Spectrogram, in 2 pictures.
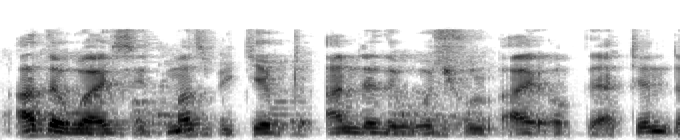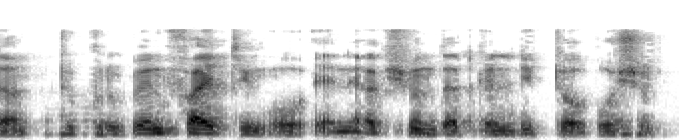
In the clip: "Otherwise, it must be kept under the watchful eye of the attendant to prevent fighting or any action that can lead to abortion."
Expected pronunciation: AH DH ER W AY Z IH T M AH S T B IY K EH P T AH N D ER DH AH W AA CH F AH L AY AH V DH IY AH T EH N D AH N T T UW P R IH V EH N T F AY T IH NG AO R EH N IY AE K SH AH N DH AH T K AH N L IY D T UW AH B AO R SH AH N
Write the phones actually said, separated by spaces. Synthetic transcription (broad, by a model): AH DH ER W AY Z IH T M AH S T B IY K EH P T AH N D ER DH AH W AA CH F AH L AY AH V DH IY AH T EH N D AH N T T UW P R IH V EH N T F AY T IH NG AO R EH N IY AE K SH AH N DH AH T K AH N L IY D T UW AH B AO SH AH N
